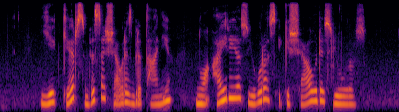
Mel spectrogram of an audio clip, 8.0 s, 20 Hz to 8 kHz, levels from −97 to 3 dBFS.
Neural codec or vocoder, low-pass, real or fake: none; 7.2 kHz; real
